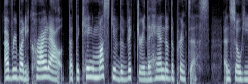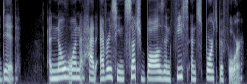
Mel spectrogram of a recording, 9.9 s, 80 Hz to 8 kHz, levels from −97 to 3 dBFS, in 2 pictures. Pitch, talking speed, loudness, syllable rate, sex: 225 Hz, 195 wpm, -19 LUFS, 4.8 syllables/s, female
